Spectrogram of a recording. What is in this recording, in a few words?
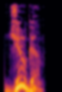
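"jugum", British English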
